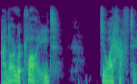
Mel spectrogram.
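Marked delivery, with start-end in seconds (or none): 2.0-2.7 cheeky, insolent, reluctant backchat. Recalling his reply to his mum's stern telling-off, retelling an insolent reply. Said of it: "with such insolence in my tone of voice".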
